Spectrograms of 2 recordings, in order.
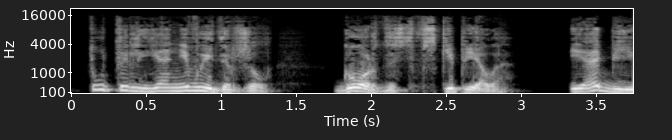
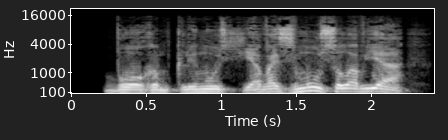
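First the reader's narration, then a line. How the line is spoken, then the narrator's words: Angry shout. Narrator (Russian): крикнул он гневно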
